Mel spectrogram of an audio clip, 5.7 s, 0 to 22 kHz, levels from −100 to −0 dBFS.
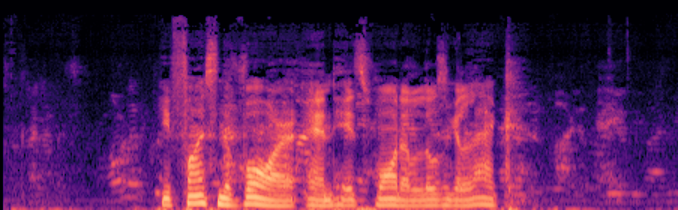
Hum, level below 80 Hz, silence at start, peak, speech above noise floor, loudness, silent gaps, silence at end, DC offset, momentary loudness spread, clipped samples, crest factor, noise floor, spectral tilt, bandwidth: none; -44 dBFS; 0.1 s; -2 dBFS; 32 dB; -18 LUFS; none; 0.5 s; under 0.1%; 10 LU; under 0.1%; 18 dB; -49 dBFS; -6 dB/octave; 14.5 kHz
